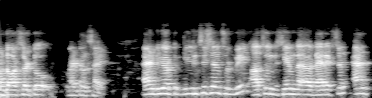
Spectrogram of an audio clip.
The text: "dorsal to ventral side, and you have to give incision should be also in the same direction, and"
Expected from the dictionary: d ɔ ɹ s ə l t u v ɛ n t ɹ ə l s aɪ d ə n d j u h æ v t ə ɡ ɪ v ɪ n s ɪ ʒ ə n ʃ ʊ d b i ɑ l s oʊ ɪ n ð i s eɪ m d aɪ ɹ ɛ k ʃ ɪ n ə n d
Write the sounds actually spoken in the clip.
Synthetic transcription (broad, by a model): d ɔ ɹ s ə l t u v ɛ t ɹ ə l s aɪ d ə n d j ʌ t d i ɪ n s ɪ ʃ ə n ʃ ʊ d b i ɑ l s oʊ ɪ n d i s eɪ m d aɪ ɹ ɛ k ʃ ɪ n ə n d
